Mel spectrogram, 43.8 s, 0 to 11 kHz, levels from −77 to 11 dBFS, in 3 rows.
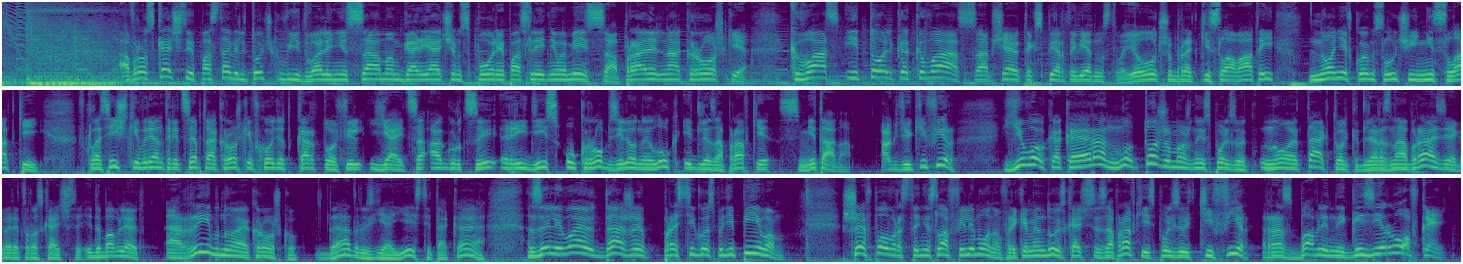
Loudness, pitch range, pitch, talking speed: -15 LUFS, 140-185 Hz, 160 Hz, 130 wpm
